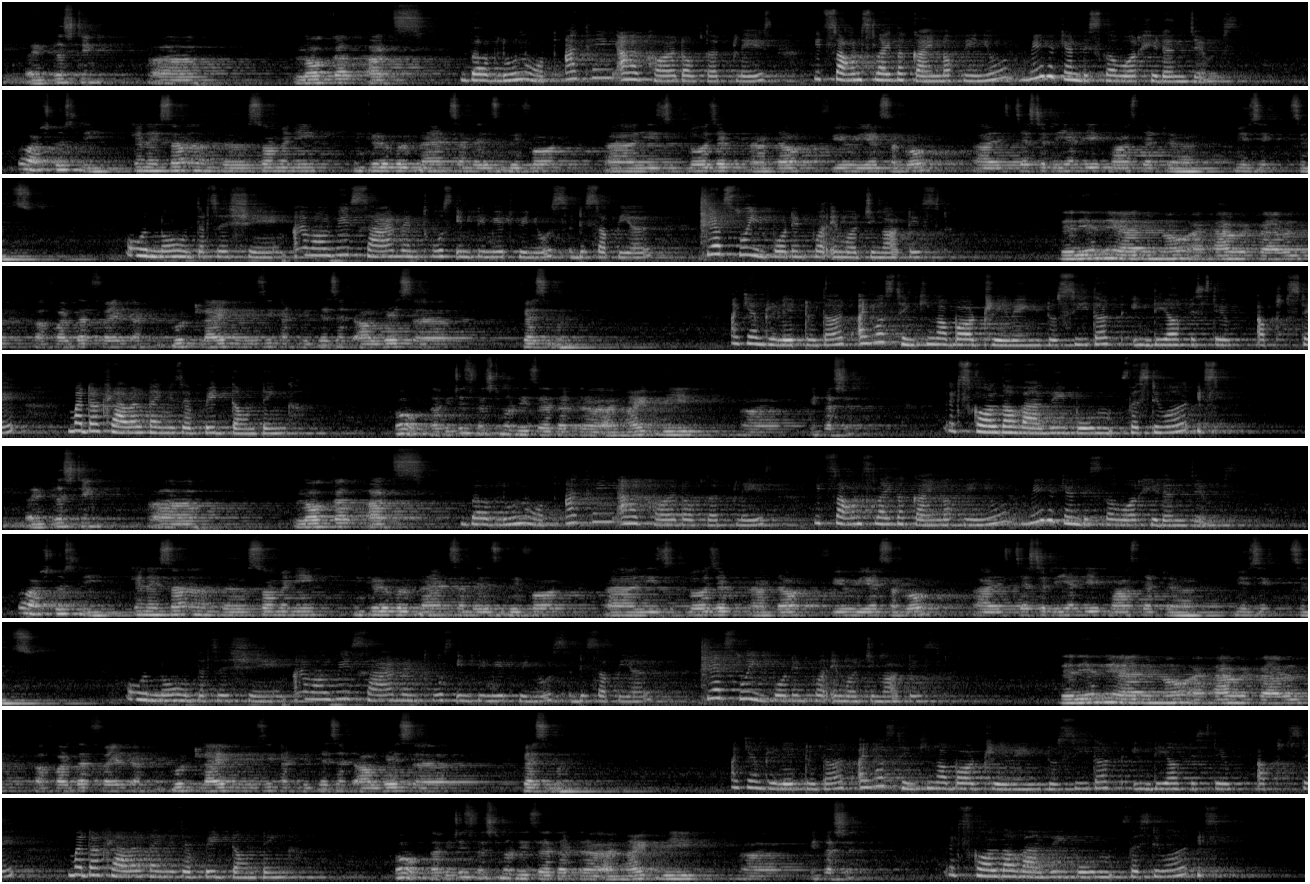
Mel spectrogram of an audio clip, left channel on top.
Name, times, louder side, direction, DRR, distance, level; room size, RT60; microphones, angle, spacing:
voice 1, 0.2-1.0 1.5-2.0 2.9-3.9 13.2-14.1 14.4-16.2 16.6-18.7 19.1-21.1 21.4-22.3 22.8-25.0 25.4-25.7 26.0-26.4 36.7-39.1 39.5-43.7 44.4-44.9 56.2-59.2 59.6-60.0 60.3-60.8, right 1 dB, 5° right, 2 dB, 0.9 m, -28 dB
voice 2, 4.6-12.3 27.4-32.6 33.1-35.4 46.5-55.3 61.7-64.4, left 3 dB, 70° left, 6 dB, 0.9 m, -28 dB
25.5 x 24.0 x 7.6 m, 2.3 s
head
